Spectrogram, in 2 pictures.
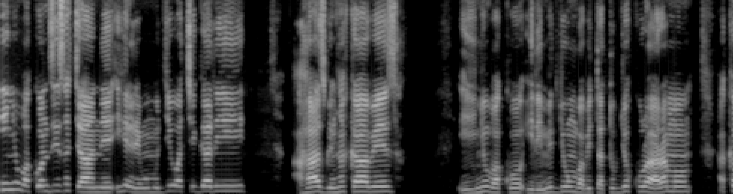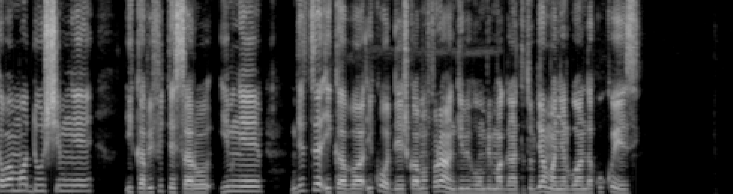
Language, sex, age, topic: Kinyarwanda, male, 25-35, finance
